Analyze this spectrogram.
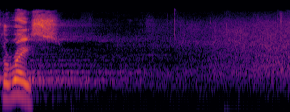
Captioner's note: applause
